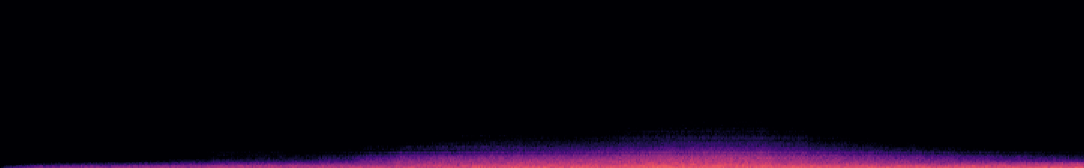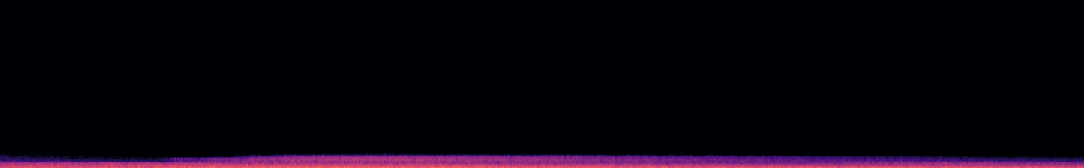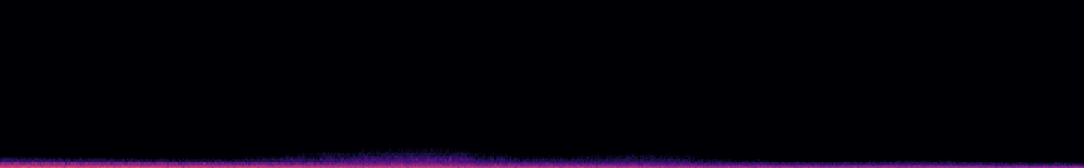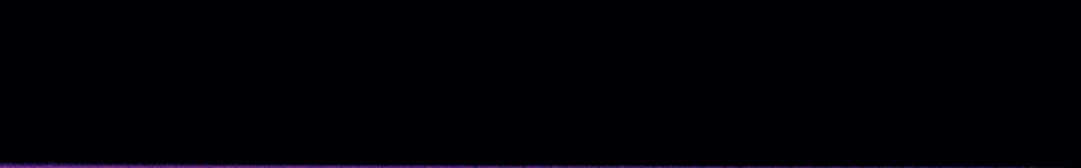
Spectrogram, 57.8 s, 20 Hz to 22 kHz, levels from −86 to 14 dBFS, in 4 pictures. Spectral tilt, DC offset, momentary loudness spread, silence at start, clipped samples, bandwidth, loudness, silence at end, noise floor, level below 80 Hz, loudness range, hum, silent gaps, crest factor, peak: -11.5 dB/octave; under 0.1%; 21 LU; 1.1 s; under 0.1%; 3 kHz; -26 LUFS; 10 s; -82 dBFS; -32 dBFS; 21 LU; none; none; 18 dB; -8 dBFS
